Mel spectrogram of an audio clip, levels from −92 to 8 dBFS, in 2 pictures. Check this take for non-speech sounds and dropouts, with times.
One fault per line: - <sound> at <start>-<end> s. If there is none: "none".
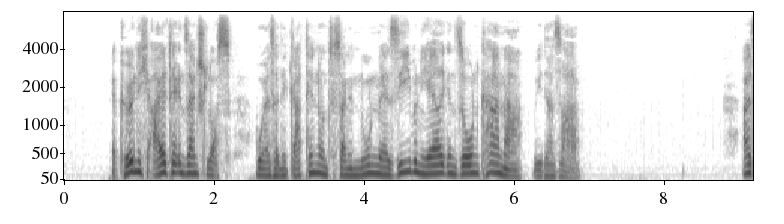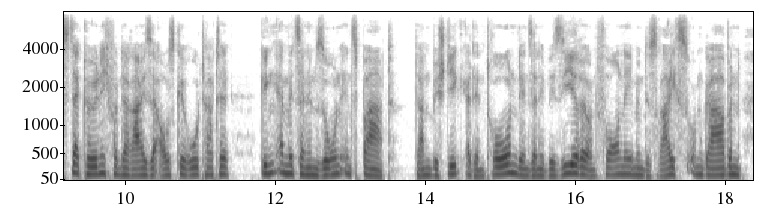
none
